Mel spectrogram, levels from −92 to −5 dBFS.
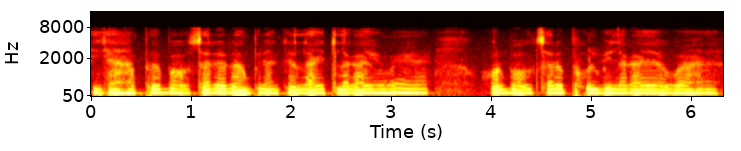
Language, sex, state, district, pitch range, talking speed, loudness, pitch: Hindi, male, Jharkhand, Palamu, 160-170 Hz, 170 wpm, -15 LUFS, 165 Hz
